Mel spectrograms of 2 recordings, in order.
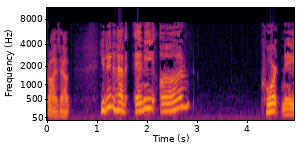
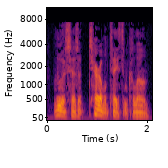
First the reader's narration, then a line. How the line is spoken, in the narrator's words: I mutter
